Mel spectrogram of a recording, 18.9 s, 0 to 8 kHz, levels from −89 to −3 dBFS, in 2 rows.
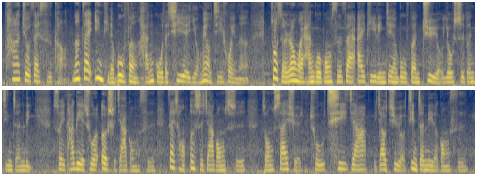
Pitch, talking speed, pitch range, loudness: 170 Hz, 255 characters per minute, 155-190 Hz, -16 LUFS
